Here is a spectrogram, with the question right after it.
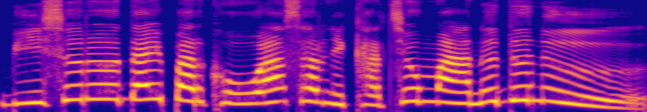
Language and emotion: Bodo, disgusted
